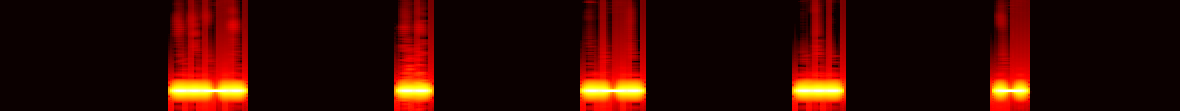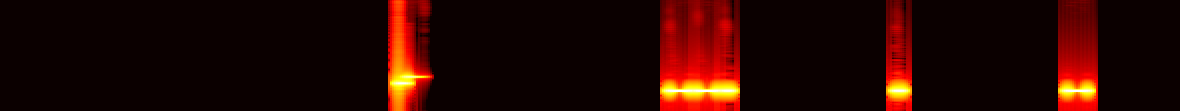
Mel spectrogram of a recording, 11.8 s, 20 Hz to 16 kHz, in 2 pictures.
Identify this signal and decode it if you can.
Morse code, heard as a keyed tone, about 36 wpm, spaced as for 10 wpm, 690 Hz. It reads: FIRST GET
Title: 8x Character Spacing - Top 200 Words - 35wpm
